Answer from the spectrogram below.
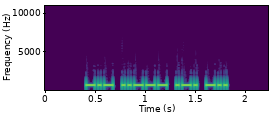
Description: Morse code, heard as a keyed tone, about 40 wpm, 700 Hz. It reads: K2RD
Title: Call Signs Repeated 3x - 40wpm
